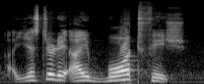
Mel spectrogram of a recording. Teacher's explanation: if you want to say that I bought fish, you want to stress bought, so you will say yesterday I bought fish, and it means that you didn't sell it, like this. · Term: contrastive stress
